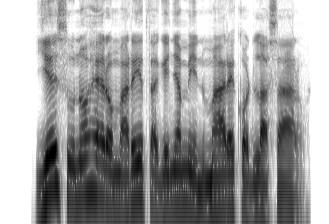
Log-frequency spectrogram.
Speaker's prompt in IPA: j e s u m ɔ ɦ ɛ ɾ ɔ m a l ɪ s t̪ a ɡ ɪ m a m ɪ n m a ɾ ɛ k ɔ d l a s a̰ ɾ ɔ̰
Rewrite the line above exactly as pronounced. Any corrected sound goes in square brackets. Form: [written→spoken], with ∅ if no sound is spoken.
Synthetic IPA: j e s u [m→n] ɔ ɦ ɛ ɾ ɔ m a [l→ɾ] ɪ [s→∅] t̪ a ɡ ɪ [m→ɲ] a m ɪ n m a ɾ ɛ k ɔ d l a s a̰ ɾ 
